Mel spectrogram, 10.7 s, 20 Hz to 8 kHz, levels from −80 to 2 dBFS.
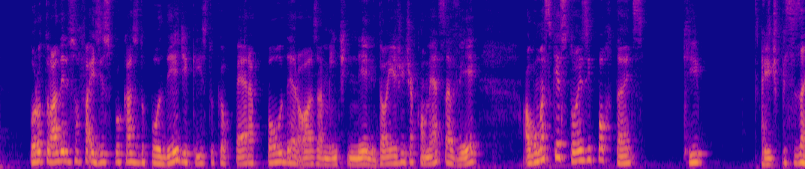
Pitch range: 110-150 Hz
